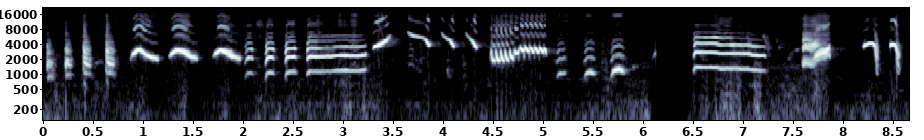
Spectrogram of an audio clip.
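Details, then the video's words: Lure song of the Asian pied starling in 'variasi mompa' style: rapid chirps, stacked harmonic whistles, a harsh rasping burst, a brief silence, then a steady nasal tone and sharp upward whistles. "Pancingan Jalak Suren Full Variasi Mompa - Masteran Suara Burung Jalak Agar Gacor Full Isian Mewah"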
